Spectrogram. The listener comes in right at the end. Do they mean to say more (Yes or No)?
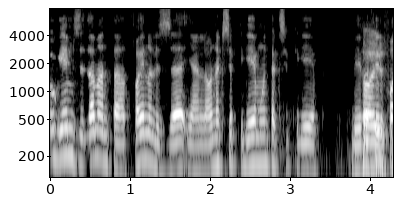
Yes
